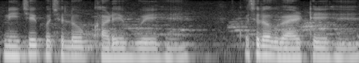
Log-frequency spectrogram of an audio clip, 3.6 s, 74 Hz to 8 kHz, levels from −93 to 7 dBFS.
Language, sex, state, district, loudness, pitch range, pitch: Hindi, male, Madhya Pradesh, Katni, -18 LUFS, 110-130 Hz, 115 Hz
